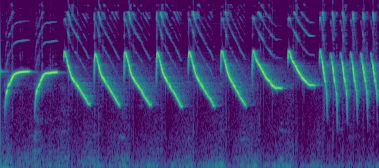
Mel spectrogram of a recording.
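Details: Canary in breeding condition, kept to train young birds, sings a series of loud whistled notes, each a rising sweep falling into a long slide, repeated about three times a second, ending in a fast trill.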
